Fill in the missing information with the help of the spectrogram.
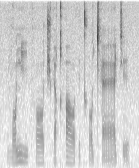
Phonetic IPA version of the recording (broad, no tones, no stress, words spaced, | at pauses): vɔ ɲiːpʰɔːt͡ʃʰɪ qʰɔːθɪkʰɔ cʰæː cɪ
